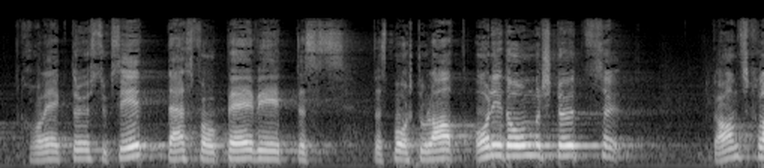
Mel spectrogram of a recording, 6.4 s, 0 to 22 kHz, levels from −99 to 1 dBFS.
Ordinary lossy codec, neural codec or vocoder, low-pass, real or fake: none; none; 14.4 kHz; real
